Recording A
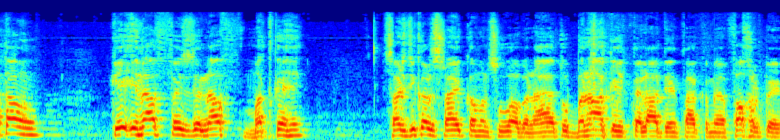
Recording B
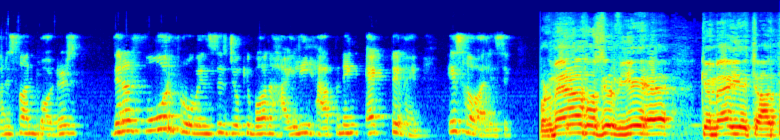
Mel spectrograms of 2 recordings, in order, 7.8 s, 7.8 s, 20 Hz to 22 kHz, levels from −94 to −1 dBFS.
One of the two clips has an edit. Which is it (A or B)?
B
